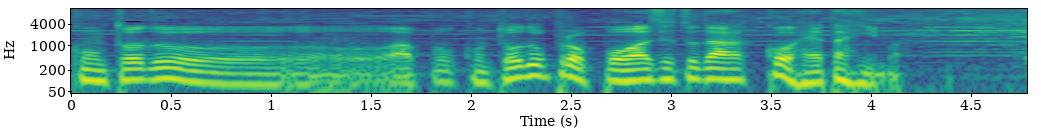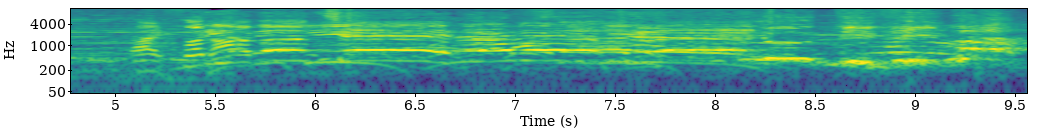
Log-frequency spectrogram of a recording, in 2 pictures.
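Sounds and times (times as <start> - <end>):
speech: 0.0 - 4.4, 5.1 - 6.4
football fans singing a chant: 5.6 - 9.5.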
